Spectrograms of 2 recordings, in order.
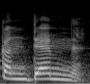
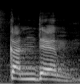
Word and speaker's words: condemn: First of all, it is not condemn. It's condemn. What is it? Condemn. N is silent over here. Means you do not pronounce the word N.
